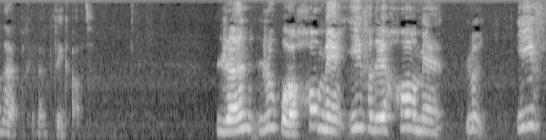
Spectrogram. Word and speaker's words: 人: Okay, person, people, Chinese pronounced 人. Oh, that's so easy, right? So easy, right? Okay, let's figure out here. 人 in Chinese, you translate people, person, both they work.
